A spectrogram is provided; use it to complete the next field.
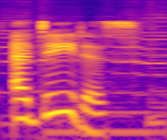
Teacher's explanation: It's Adidas, with stress on the first syllable.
